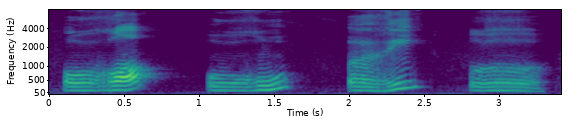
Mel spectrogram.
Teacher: comme un R français, mais emphatique, grave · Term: le roin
